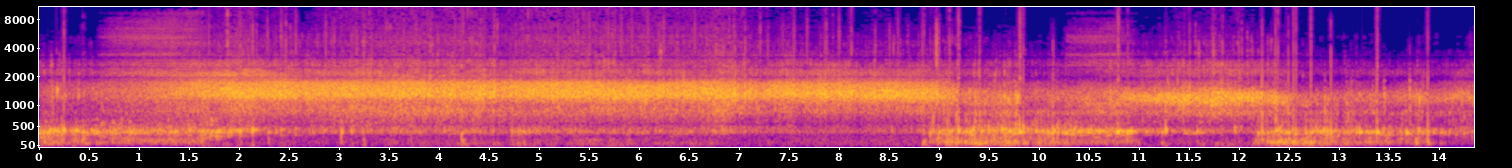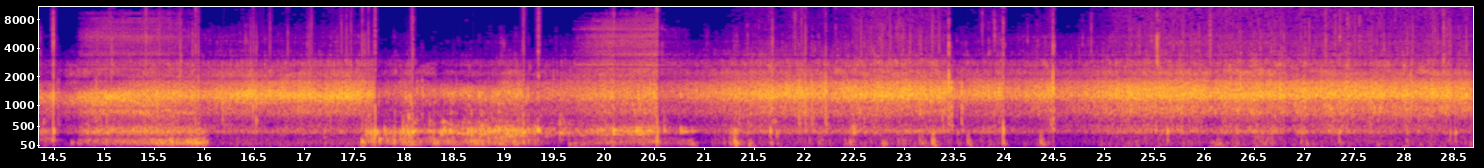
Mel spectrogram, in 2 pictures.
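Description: Underwater ambience picked up by a camera held under water: a steady drone with deep whooshing surges of water movement every few seconds in the middle stretch.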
